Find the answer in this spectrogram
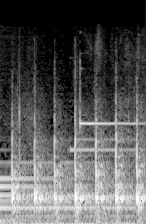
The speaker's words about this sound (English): There's somebody knocking. Oh, it's our friend Mr. McFeely.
